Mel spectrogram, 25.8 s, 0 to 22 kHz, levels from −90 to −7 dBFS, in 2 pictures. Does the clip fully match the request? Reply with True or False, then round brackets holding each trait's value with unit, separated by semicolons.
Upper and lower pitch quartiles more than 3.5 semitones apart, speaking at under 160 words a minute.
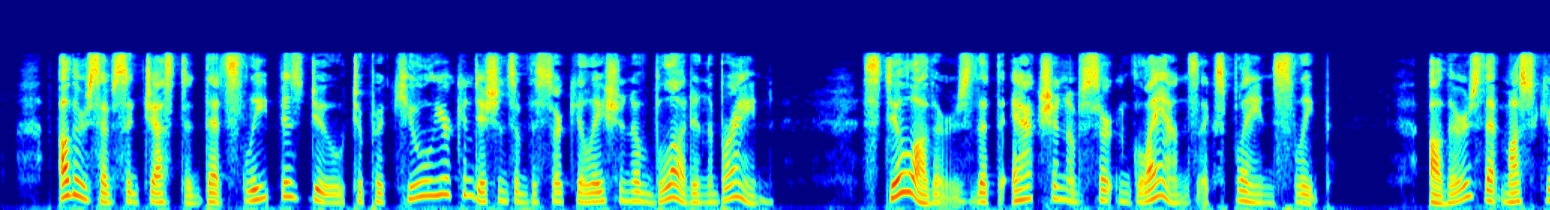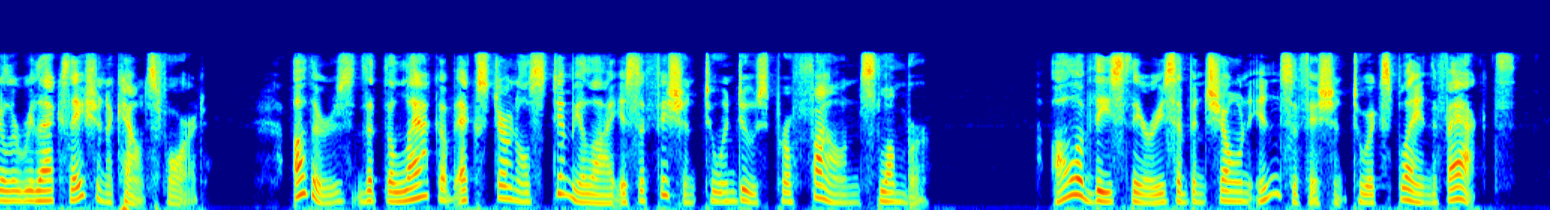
True (5.1 semitones; 140 wpm)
